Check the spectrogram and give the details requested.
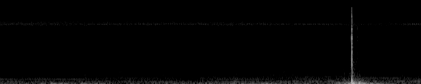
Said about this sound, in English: Fucking trying to kill these mosquitoes. I am so powerful. I put mosquitoes in their graves, son. Mosquitoes, when they find me, they just run. Actually, that's not true. They fucking love me, dude. I've been getting eaten alive these past few weeks.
